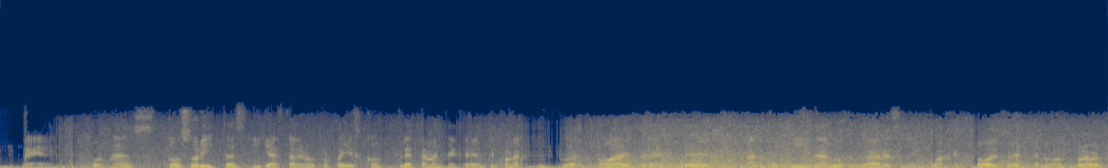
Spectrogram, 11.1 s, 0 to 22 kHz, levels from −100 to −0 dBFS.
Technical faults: speech suppressed in double talk; other side's voice leaking through

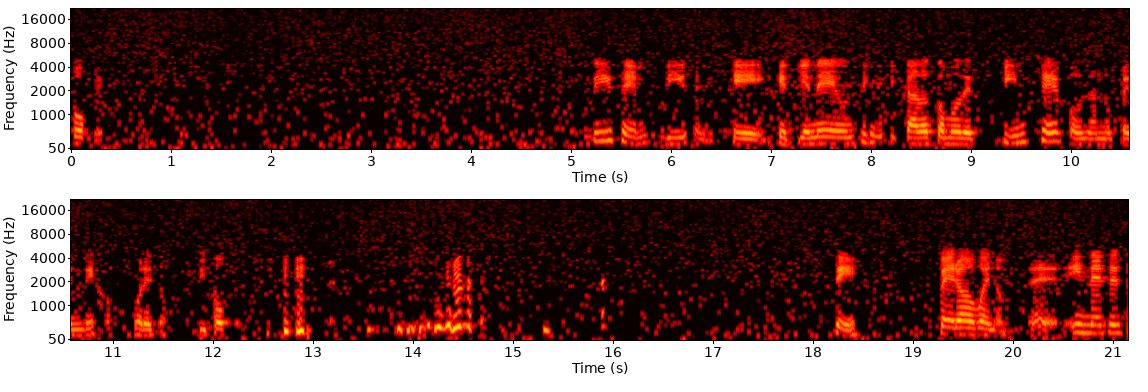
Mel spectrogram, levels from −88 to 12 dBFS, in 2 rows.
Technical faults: overdone noise removal

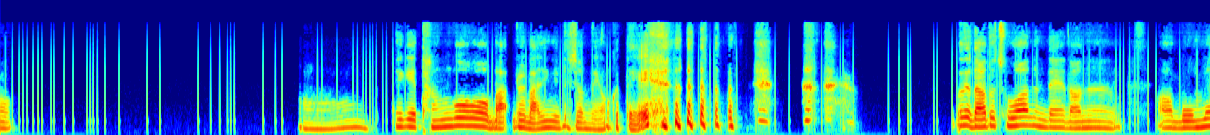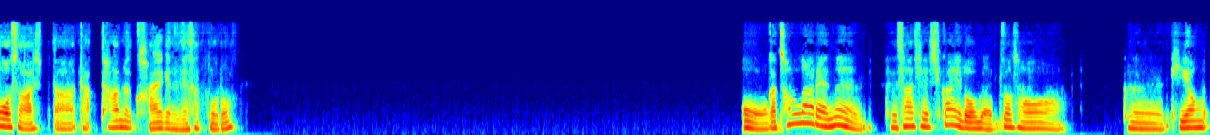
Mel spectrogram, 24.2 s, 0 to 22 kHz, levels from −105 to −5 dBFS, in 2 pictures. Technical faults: train of clicks

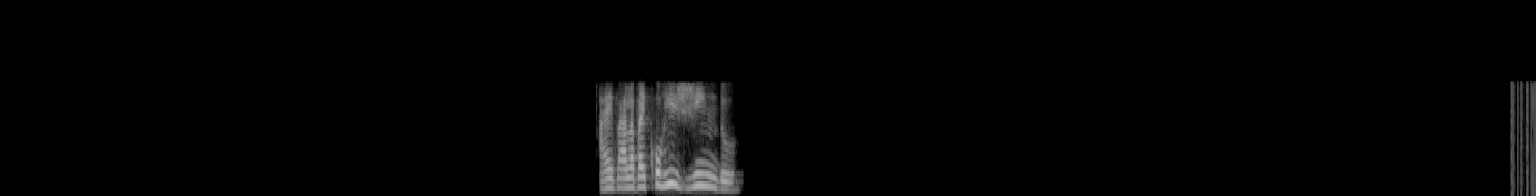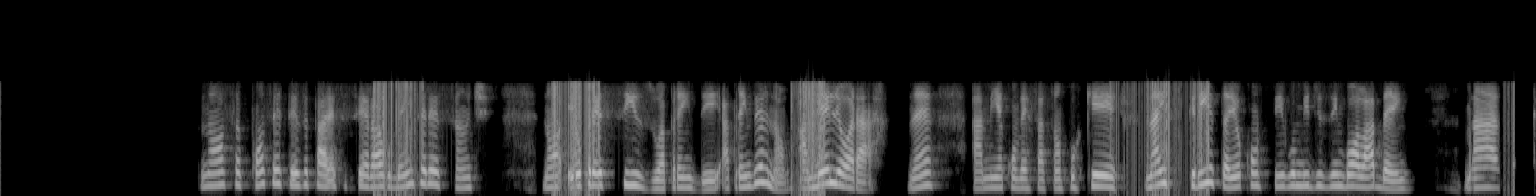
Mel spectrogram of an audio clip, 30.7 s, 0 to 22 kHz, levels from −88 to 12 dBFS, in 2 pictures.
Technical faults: bit errors on a digital phone line

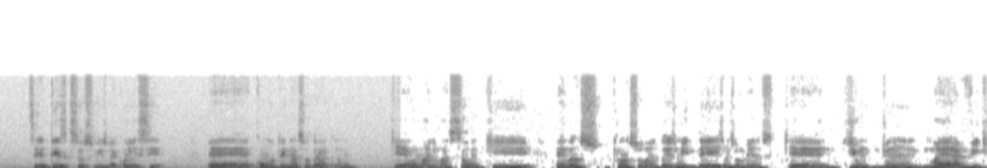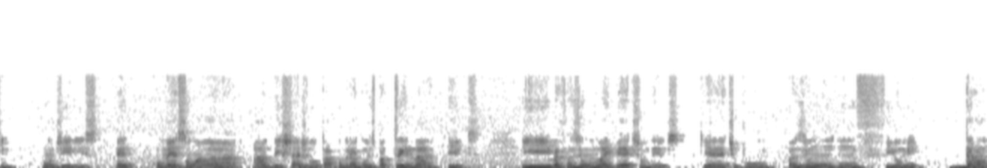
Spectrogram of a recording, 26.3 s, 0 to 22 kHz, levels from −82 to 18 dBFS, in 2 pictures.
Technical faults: overdone noise removal

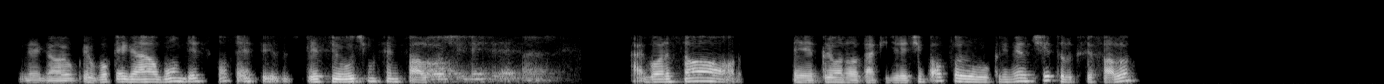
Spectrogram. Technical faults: AMR narrowband mobile codec

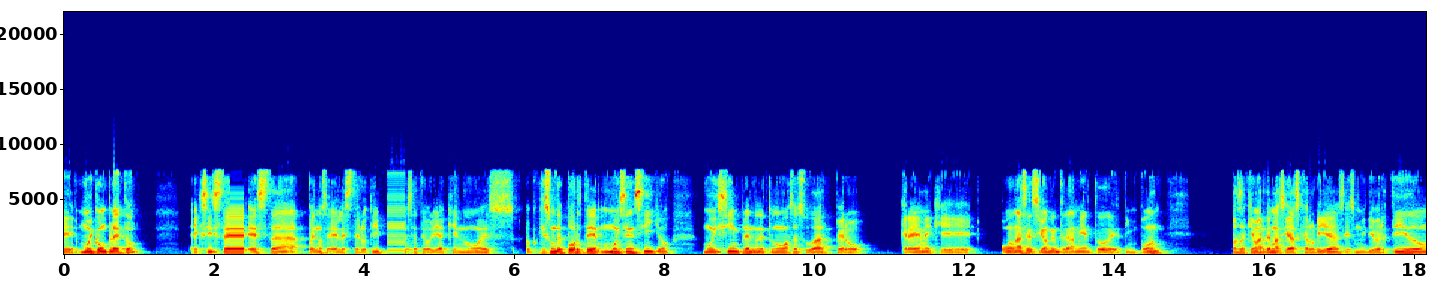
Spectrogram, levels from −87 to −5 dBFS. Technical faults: concealed Bluetooth headset packet loss

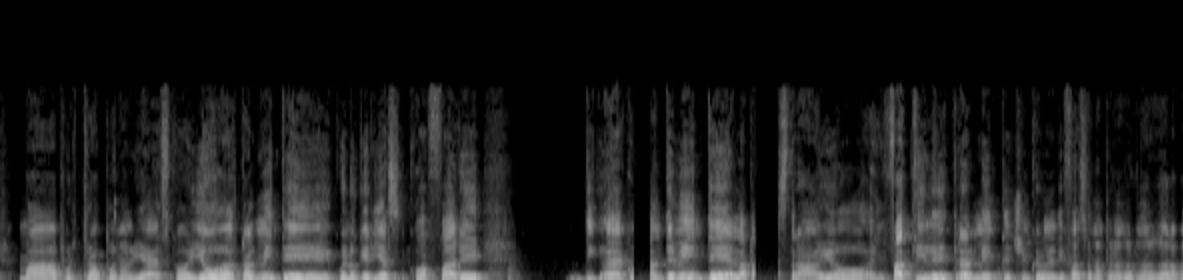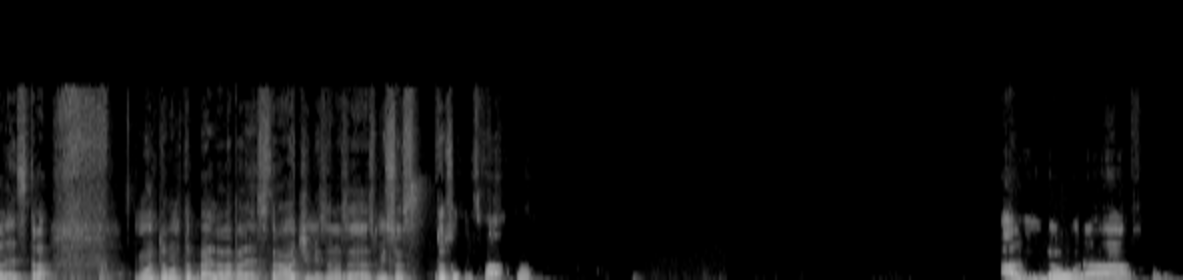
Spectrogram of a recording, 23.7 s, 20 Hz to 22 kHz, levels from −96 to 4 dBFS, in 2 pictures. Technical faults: short concealed packet loss; long network dropout

